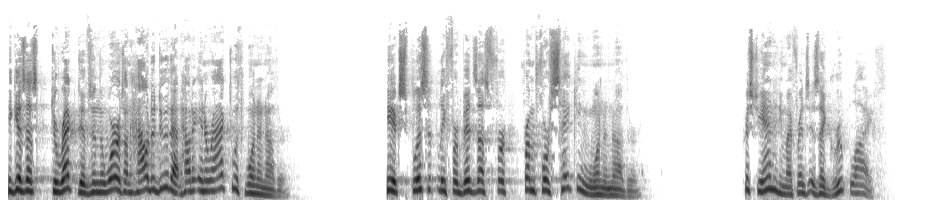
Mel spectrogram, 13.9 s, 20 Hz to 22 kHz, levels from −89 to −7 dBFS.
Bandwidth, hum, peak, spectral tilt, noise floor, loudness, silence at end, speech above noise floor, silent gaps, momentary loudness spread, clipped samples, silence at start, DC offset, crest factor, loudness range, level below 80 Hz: 13 kHz; none; -8 dBFS; -6 dB/octave; under -90 dBFS; -26 LUFS; 0.85 s; over 64 dB; 5.34-5.46 s, 5.55-5.76 s, 10.24-10.30 s, 10.56-10.60 s, 10.84-10.98 s; 11 LU; under 0.1%; 0.1 s; under 0.1%; 20 dB; 7 LU; -64 dBFS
